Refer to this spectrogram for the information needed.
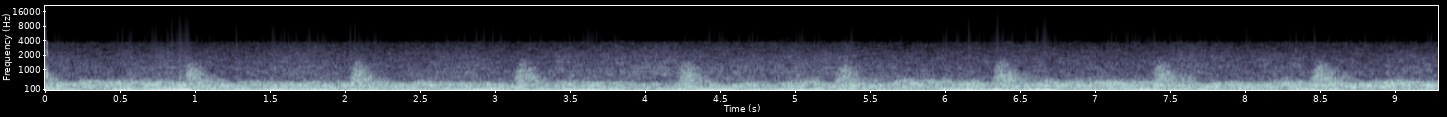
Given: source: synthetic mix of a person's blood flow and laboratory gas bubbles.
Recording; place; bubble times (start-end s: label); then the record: Doppler ultrasound of blood flow; subclavian vein
0.00-0.09 s: bubbles
0.85-0.98 s: bubbles
From the record:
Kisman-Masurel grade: 212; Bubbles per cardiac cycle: several, 3 to 8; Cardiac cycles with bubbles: 1 to 10%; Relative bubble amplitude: moderate (0.250 to 0.450); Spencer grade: 1 (occasional bubble signal discernible with the cardiac motion signal, with majority of cardiac periods free of bubbles); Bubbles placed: anywhere in the cardiac cycle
